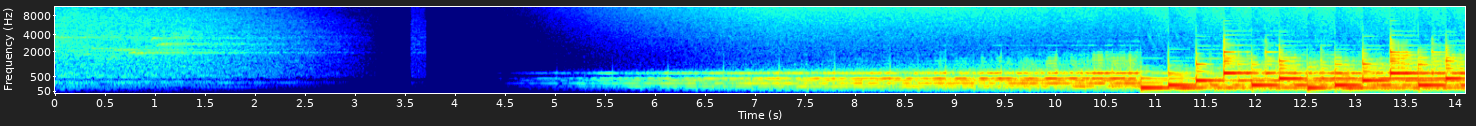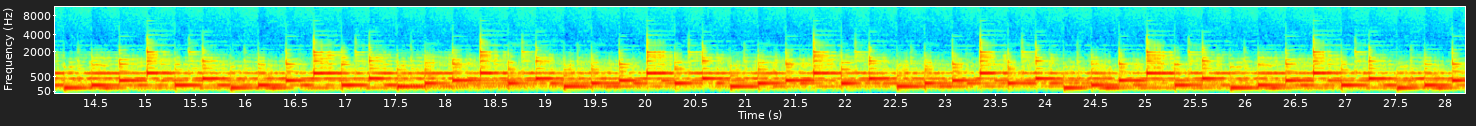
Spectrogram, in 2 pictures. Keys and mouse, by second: 3.3 ctrl+z, 3.5 click, 4.2 click, 5.2 3, 6.3-6.8 shift+drag, 7.1 drag, 8.3 click, 9.6 s, 13.1-17.3 drag, 17.3-18.5 middle drag, 19.1-19.7 middle drag, 19.8 3, 20.9 z, 21.4 click, 21.7 click, 24.0 z, 24.4 click, 26.3-28.2 drag.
